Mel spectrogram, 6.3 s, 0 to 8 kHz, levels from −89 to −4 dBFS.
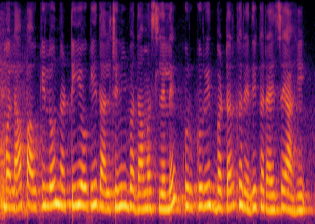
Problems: constant background noise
